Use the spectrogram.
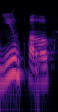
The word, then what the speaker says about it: Yupo: I've been working on Yupo, and that's how you pronounce it, Yupo.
